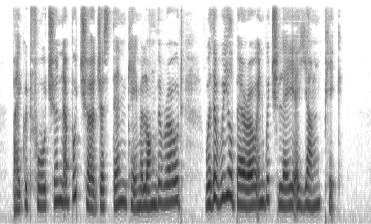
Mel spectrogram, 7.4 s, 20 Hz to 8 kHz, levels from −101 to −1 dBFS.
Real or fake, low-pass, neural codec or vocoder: real; 7.2 kHz; none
